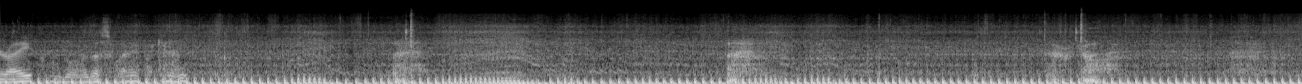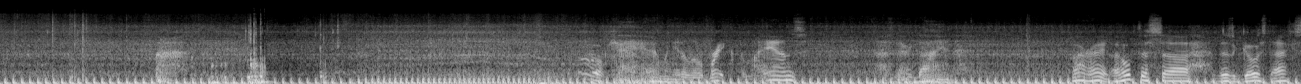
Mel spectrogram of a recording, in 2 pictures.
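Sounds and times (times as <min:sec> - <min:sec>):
motorcycle engine chugging: 0:00.0 - 0:26.0.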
